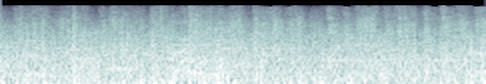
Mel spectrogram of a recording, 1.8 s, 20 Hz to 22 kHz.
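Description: Dense, continuous gunfire crackles through a Just Cause 3 city battle, a steady wash of distant and near shots with no clear gaps, while someone talks over it.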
